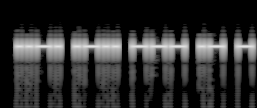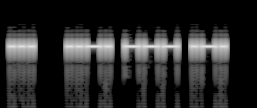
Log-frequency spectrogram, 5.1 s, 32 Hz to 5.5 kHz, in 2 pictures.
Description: Morse code, heard as a keyed tone, about 25 wpm, 600 Hz. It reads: FLOATS FOR
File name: the old man and the sea part 1 25wpm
